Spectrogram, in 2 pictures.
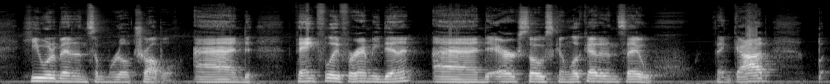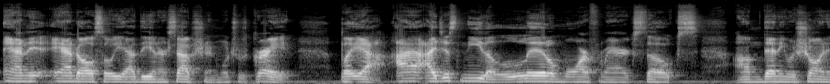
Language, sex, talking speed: English, male, 190 wpm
